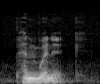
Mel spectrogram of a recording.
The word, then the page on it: Penwinnick: Cornish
